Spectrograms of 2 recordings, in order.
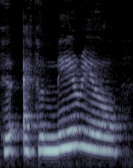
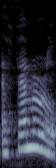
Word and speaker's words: ephemeral: know these quotes emphasize the E ephemerial and if that's I don't know whether I can pronounce it ephemeral that's it ephemeral and fleeting nature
